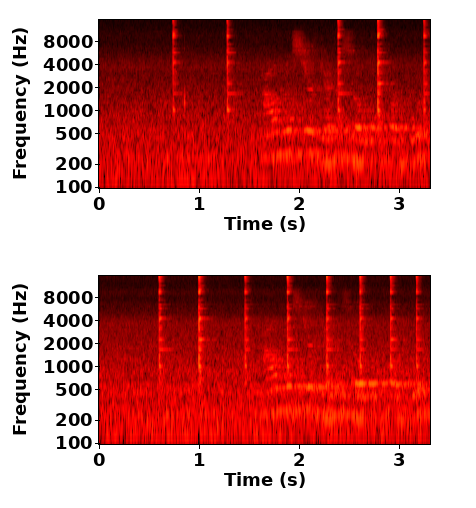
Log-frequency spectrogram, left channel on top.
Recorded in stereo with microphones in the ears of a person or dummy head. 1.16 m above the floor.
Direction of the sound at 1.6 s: Centre (ahead or behind).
